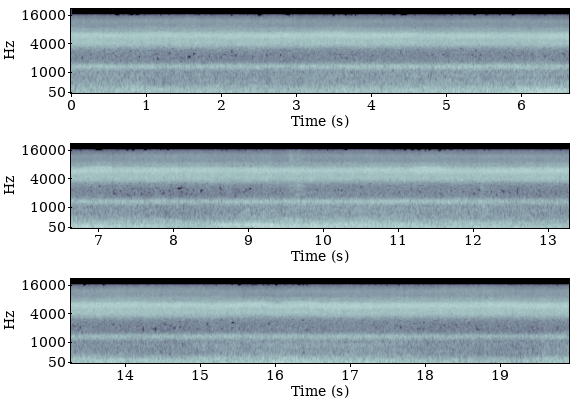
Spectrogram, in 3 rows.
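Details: Periodical cicadas in Illinois, out in the billions after 17 years underground, fill twenty seconds with a dense, unwavering shrill chorus over a thin steady lower tone, with a faint rumble in the middle.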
